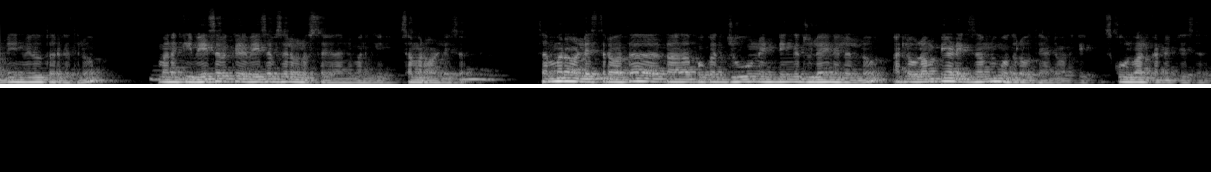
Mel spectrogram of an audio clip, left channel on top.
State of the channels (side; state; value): right; silent; digital silence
